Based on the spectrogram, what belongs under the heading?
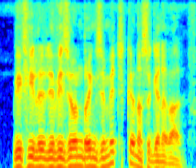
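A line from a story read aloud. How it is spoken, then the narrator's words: Cold question. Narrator (German): fragte Nikita Khrushchev kalt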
